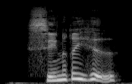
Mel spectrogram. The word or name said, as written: sindrighed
